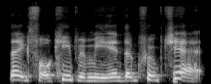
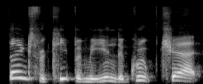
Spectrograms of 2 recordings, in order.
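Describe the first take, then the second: First: It is read in the speaker's normal voice. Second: It is read in a put-on dumb-guy voice.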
